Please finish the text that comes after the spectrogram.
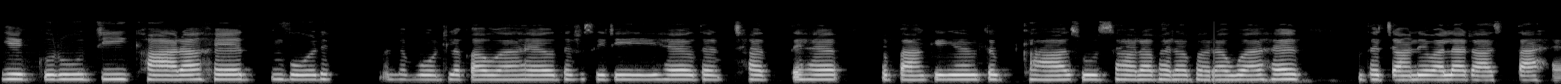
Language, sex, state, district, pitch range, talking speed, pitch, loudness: Hindi, female, Bihar, Jahanabad, 220-225 Hz, 105 wpm, 225 Hz, -17 LUFS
